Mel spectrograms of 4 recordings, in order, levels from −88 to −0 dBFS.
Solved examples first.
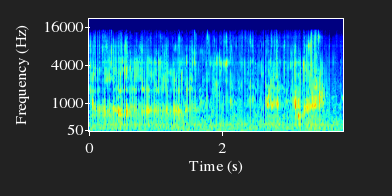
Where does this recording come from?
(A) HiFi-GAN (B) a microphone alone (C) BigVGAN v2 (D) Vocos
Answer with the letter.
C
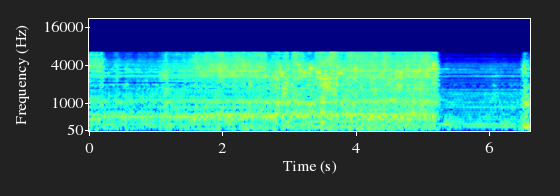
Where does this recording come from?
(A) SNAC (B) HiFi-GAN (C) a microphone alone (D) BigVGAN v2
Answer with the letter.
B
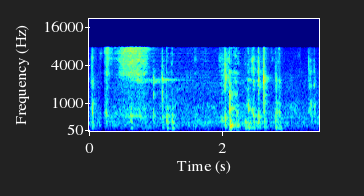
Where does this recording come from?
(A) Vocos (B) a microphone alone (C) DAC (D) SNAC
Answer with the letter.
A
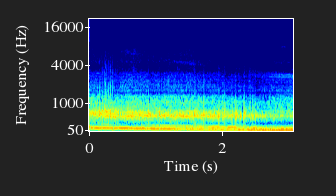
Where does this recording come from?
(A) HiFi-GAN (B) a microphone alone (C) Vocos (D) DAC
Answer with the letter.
C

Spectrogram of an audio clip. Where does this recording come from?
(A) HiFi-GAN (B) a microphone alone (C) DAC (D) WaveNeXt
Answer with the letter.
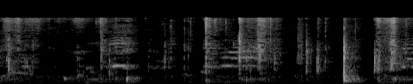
B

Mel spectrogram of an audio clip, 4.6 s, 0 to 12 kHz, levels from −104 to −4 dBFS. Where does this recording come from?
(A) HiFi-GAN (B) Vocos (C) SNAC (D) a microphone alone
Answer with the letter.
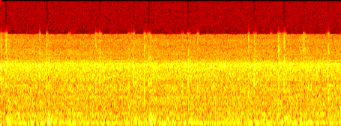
D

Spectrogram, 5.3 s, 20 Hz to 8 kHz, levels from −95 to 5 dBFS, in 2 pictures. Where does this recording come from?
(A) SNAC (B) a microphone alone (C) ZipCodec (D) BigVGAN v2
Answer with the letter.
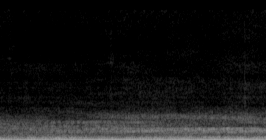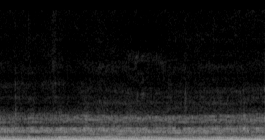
A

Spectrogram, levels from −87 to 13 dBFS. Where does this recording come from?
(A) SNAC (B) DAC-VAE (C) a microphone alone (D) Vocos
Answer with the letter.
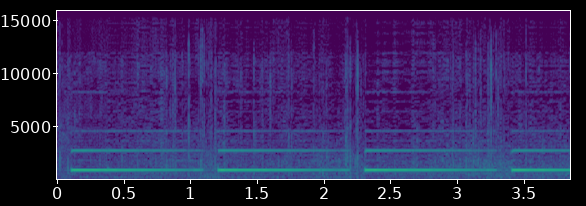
C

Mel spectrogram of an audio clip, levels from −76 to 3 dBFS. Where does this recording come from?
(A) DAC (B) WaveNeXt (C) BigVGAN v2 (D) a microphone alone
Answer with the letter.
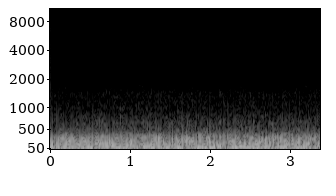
B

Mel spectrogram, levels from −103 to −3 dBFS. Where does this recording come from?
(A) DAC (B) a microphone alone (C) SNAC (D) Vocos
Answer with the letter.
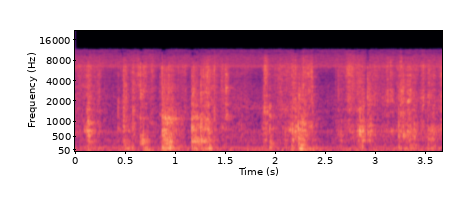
B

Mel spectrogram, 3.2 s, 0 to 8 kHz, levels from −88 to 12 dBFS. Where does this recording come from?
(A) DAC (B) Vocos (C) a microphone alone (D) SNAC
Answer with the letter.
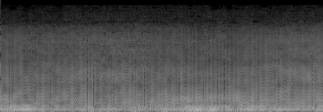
B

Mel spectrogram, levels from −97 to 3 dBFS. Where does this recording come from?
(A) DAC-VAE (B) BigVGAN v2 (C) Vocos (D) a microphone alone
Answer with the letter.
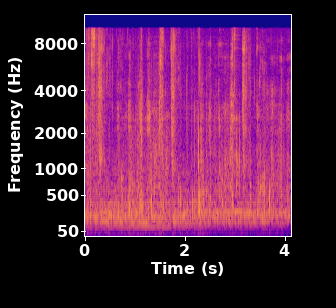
D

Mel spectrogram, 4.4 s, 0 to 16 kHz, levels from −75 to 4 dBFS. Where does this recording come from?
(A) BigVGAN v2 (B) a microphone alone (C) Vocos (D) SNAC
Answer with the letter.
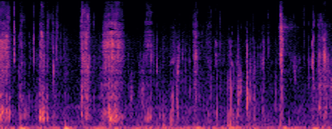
B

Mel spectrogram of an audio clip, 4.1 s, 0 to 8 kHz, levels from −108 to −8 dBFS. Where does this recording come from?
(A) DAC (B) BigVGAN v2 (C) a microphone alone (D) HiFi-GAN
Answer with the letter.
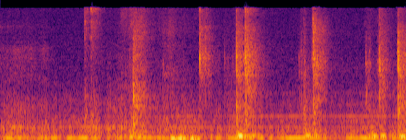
C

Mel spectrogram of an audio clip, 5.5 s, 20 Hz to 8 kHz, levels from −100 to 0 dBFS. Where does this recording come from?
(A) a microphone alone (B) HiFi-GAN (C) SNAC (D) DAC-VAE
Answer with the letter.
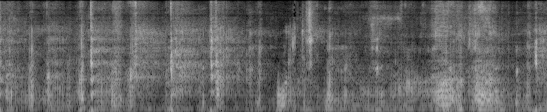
B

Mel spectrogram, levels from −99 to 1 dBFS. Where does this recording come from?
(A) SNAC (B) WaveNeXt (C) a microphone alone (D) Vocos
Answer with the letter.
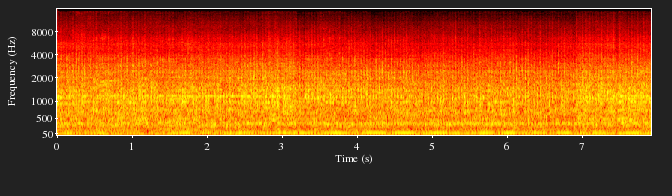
A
